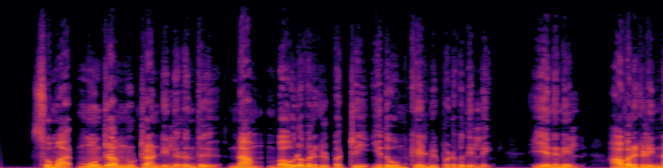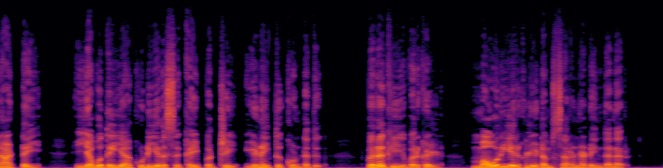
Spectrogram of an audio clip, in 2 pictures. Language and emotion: Tamil, neutral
